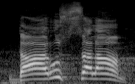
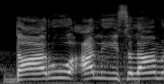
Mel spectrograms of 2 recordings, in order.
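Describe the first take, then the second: First: The parts merge into one word 'darussalam'. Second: 'Al' is said separately before 'islam'. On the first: The speaker calls it right. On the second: The speaker calls it wrong. "नहीं है"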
